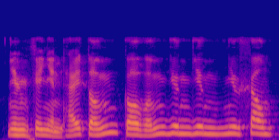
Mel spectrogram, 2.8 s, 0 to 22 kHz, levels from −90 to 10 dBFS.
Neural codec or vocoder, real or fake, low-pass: codec, 16 kHz, 8 kbps, FunCodec, trained on LibriTTS, 25 frames a second; fake; 7.2 kHz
